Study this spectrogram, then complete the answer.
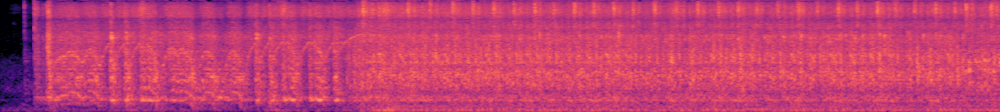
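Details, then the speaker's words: Old Ford turbo diesel truck, sat for years, started after glow plugs and bleeding: cranks briefly, catches and settles into a slightly uneven idle, running a little rough cold. "she's running a little rough cold it is cold"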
